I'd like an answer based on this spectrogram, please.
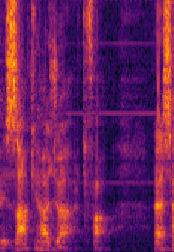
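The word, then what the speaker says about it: Isack Hadjar: Esse é o esse é a pronúncia eh do Rajá certa, né? O pessoal aí tá falando em inglês. Ah, Isaac Rajar, isso não existe, né? Ele é francês. É Isaac Rajar que fala.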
